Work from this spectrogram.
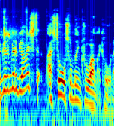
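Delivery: ordinary delivery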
